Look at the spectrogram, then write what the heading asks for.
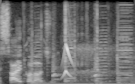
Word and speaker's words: साइकोलॉजी: पिसाई का लागी तो साइकोलॉजी नहीं साइकोलॉजी पी साइलेंट होता है तुम हो जा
